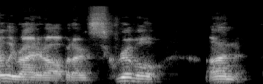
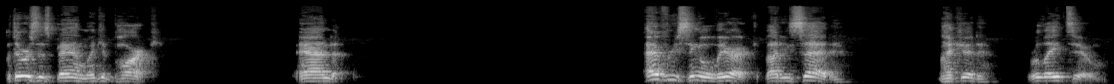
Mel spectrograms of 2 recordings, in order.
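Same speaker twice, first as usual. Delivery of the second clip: choked-up voice catching with emotion; 4 semitones higher than usual. Talking about a band that helped them through lonely times, choking up. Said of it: "I'm kind of choking up".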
